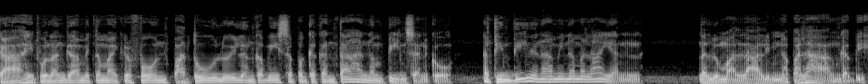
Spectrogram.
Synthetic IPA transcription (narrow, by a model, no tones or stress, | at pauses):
kaːɦɪt̪wɐlaŋɡaːmɪt̪nɐŋmajkɾofonpɐt̪uːlojlɐŋkɐmisɐpɐɡ̚kɐkɐnt̪aːhɐnːɐŋpiːnsɐ̰nko̞̰ | ʔɐt̪hɪnd̪iːnɐnaːmɪnːɐmɐlaːjɐ̰n | nʔɐ̰lʊma̰ːla̰ːlɪ̰mnɐ̰pɐlaʔɐ̰ŋɡɐbḭ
